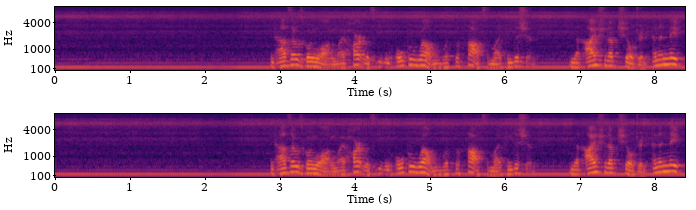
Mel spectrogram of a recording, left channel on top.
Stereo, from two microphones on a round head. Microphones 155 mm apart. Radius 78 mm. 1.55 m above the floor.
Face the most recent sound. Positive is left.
turn(degrees=-20)  # may be behind; listen again after turning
